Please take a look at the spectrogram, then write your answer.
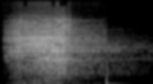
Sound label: Polearm Whoosh Accent; Weapons; Player; Sphere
